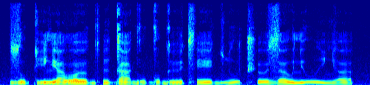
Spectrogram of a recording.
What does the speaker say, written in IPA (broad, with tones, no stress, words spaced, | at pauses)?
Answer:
zu˧˩ki˨˦lʲa˧˩˧ lˠɵː˥ɡʔɨ˥ɡa˧˩˧ ɡu˧˩ɡo˥ɡʉː˥t͡sʼeː˧˩˧ɡ ʎu˧˩t͡ʃʼɵ˧˩˧zɐ˨˦u̯ lʲuː˧˩i̯ʎɐ˧˩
